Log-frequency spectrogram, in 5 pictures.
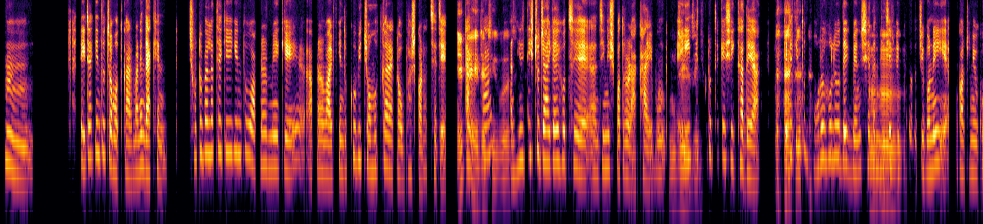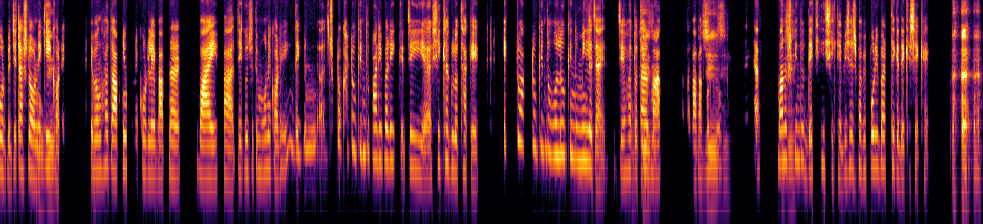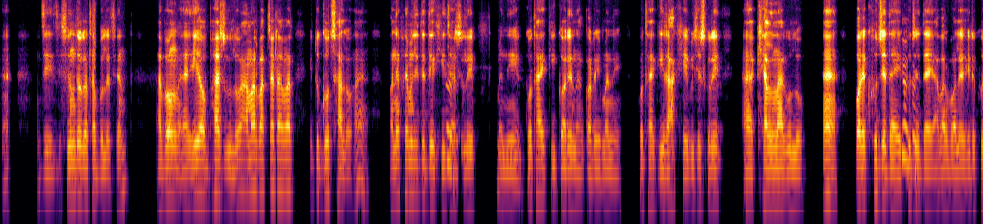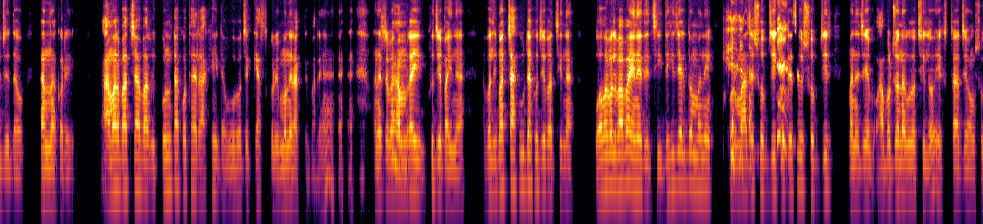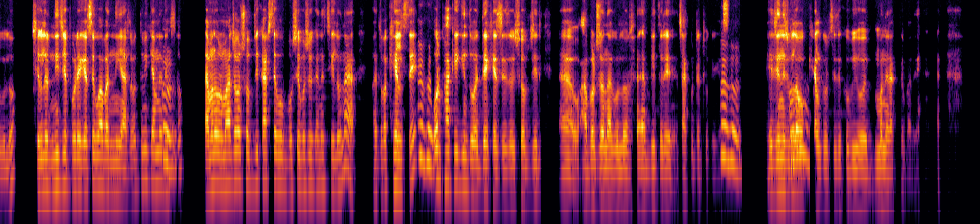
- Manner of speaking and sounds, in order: tapping; bird; chuckle; in English: "continue"; other background noise; unintelligible speech; chuckle; chuckle; chuckle; unintelligible speech; chuckle
- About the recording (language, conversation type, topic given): Bengali, podcast, রিমোট, চাবি আর ফোন বারবার হারানো বন্ধ করতে কী কী কার্যকর কৌশল মেনে চলা উচিত?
